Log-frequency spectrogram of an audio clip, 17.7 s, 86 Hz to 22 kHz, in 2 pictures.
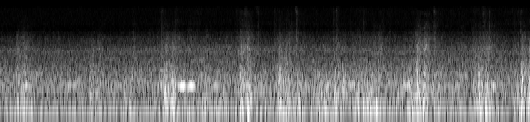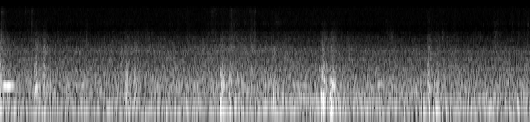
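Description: JR Hokkaido KiHa 201 diesel railcar running, heard from inside the car: a steady rumble of wheels on rail with sharp clicks as the wheels cross rail joints every second or two.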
